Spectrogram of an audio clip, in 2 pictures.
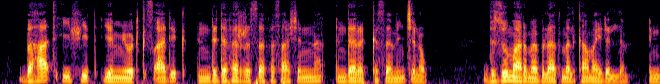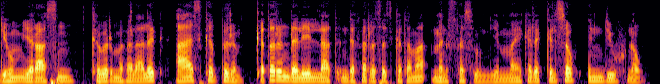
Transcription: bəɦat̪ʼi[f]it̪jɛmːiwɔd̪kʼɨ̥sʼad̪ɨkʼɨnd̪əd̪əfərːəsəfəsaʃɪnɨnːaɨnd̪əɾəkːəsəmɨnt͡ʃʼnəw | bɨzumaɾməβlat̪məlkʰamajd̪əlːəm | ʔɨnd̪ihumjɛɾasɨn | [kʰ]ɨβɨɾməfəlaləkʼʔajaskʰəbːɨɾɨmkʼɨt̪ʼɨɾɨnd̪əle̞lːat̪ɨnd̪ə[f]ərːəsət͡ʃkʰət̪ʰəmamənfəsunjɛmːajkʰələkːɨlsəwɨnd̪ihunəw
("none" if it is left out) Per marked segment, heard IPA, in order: f, kʰ, f

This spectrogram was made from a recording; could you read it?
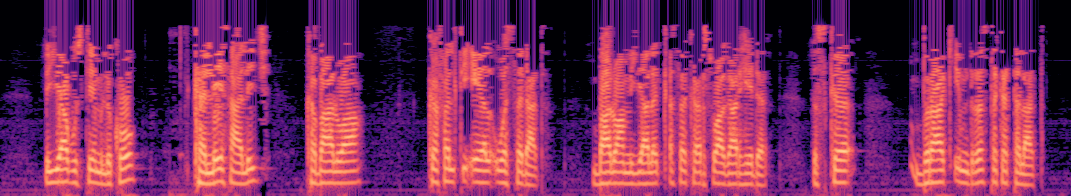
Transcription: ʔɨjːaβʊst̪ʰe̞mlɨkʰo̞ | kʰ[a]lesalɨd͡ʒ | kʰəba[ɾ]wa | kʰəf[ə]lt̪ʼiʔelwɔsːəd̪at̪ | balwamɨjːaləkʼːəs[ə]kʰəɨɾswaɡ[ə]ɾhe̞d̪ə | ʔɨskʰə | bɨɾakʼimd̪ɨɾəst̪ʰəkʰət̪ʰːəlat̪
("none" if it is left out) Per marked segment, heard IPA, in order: ə, l, ə, ə, a

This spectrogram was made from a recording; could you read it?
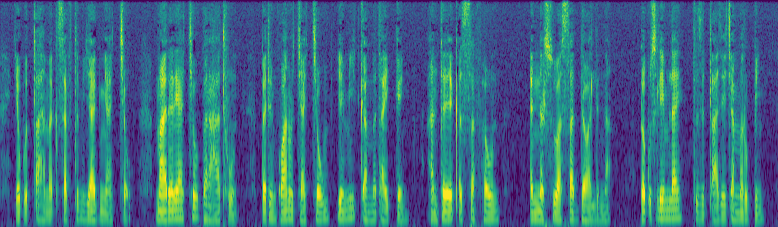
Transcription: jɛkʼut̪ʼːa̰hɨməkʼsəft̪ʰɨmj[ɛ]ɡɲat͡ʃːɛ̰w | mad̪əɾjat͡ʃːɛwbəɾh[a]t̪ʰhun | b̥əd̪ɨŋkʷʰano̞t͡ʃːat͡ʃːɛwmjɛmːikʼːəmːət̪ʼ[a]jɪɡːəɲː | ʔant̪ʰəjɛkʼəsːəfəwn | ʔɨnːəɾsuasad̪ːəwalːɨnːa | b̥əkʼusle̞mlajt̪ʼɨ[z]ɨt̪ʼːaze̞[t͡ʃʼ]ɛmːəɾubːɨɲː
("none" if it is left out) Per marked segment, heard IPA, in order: a, a, a, z, t͡ʃʼ

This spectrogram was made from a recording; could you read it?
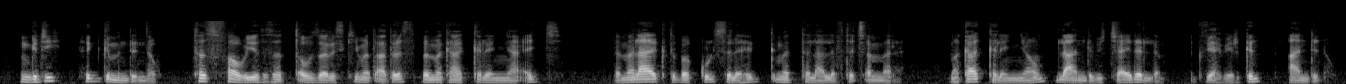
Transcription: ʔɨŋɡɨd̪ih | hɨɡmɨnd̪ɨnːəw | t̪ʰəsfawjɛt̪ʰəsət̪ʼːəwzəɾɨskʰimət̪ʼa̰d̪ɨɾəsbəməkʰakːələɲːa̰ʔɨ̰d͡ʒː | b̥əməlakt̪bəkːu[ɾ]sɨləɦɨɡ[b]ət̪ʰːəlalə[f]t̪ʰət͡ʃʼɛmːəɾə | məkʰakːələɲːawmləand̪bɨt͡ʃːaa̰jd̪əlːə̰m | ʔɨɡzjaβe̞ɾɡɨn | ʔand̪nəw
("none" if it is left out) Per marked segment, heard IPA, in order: l, m, f

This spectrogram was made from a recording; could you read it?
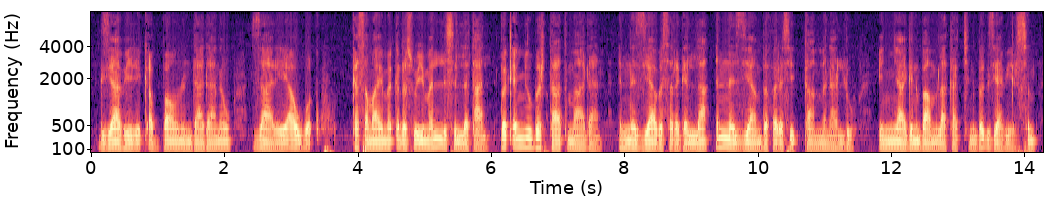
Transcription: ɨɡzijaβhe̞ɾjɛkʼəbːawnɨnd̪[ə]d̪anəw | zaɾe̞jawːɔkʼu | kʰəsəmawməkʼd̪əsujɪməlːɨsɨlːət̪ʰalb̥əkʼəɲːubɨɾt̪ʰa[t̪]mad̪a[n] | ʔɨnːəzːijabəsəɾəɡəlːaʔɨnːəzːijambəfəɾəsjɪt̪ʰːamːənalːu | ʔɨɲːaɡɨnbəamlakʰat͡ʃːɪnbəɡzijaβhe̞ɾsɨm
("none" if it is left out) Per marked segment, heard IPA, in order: a, t̪, n

